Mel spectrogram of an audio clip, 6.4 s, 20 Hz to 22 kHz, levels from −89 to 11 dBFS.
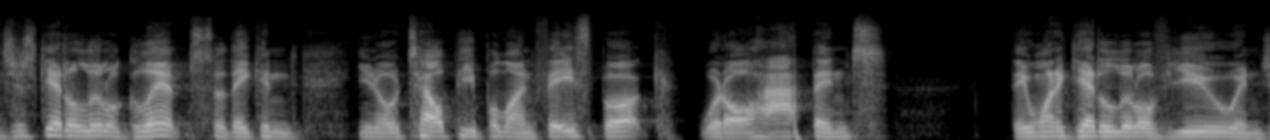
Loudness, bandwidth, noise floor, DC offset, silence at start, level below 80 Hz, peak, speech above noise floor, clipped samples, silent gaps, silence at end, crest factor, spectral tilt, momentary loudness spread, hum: -23 LUFS; 12.5 kHz; -73 dBFS; under 0.1%; 0 s; -68 dBFS; -6 dBFS; 49 dB; under 0.1%; none; 0 s; 18 dB; -6 dB/octave; 11 LU; none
